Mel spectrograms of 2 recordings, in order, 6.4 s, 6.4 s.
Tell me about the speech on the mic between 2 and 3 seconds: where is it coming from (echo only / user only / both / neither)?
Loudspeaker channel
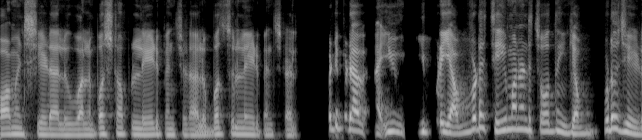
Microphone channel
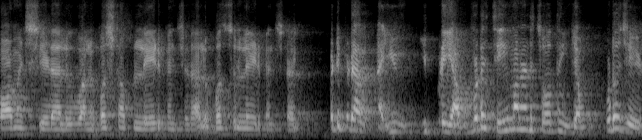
echo only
